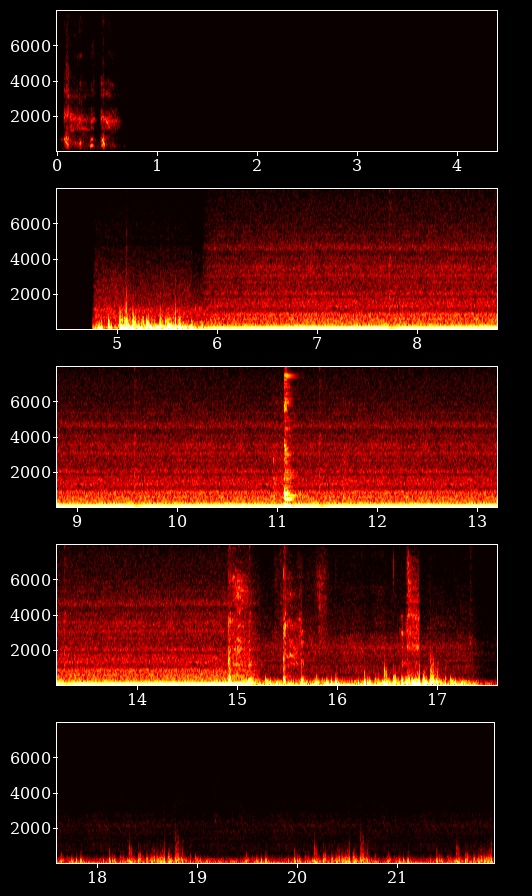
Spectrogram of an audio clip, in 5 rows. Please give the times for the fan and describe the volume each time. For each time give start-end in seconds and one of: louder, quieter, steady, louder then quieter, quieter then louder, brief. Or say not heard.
4.8-21.9 quieter.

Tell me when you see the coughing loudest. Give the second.
15 s.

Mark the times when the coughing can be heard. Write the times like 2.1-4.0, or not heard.
0.1-0.7, 10.9-11.8, 14.8-16.9.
